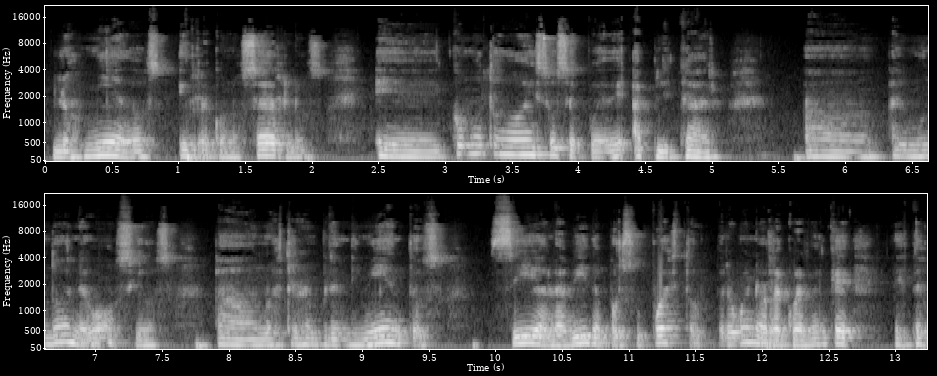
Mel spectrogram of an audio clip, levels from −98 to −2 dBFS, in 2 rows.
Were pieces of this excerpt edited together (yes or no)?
no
